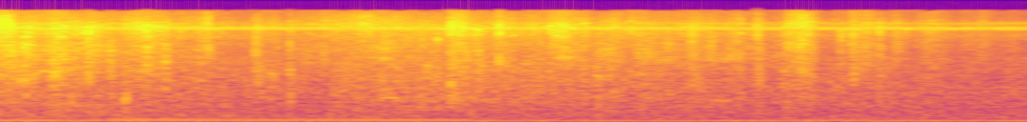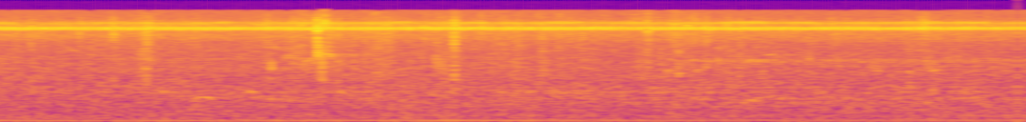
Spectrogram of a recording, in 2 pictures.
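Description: Faint rustling and light clicks of handling fishing tackle among tall grass during the first few seconds of a cast, then quiet outdoor ambience with a steady high-pitched whine and a few soft ticks.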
